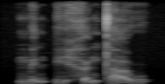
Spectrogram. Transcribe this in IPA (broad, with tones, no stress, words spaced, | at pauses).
mḛ˧˨nʔi˨˦hə̰˧˥n t̪a̰˧˥w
